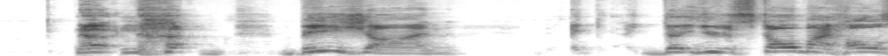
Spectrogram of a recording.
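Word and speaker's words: Bijan: How you pronounce my name is Bjon for everybody that's that's out there. Um, I know a lot of people say Bjon, but it's Bjon. Yeah. Bjon like Bjon mustard.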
